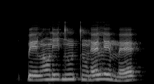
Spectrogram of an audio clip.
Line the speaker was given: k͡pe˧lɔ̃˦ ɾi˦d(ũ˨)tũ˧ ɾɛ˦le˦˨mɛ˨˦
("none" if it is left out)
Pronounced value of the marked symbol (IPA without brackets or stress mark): ũ˦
